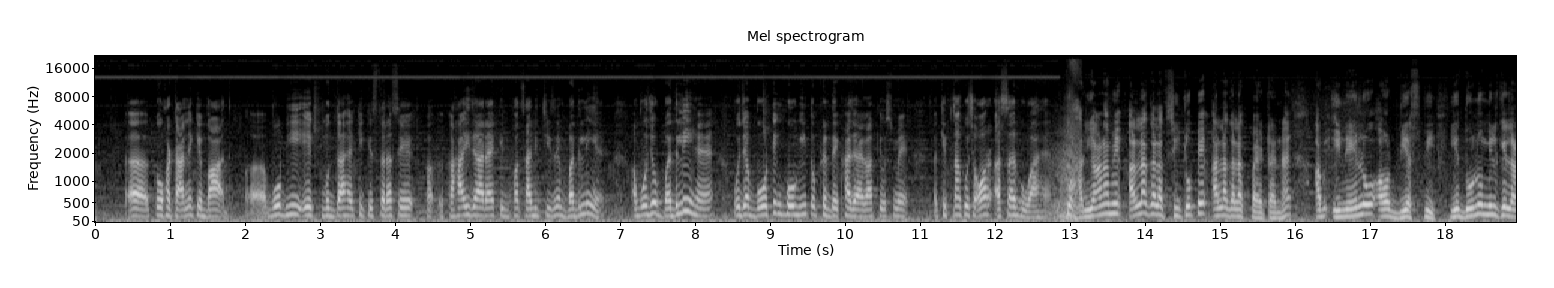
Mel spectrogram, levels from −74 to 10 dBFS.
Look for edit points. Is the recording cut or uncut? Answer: cut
